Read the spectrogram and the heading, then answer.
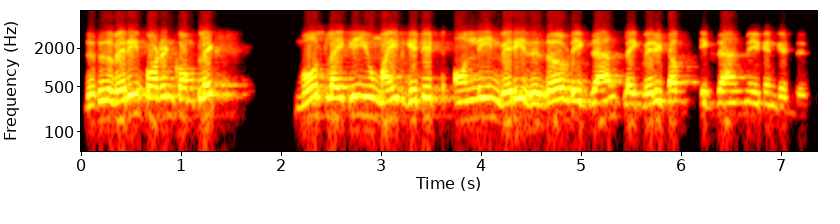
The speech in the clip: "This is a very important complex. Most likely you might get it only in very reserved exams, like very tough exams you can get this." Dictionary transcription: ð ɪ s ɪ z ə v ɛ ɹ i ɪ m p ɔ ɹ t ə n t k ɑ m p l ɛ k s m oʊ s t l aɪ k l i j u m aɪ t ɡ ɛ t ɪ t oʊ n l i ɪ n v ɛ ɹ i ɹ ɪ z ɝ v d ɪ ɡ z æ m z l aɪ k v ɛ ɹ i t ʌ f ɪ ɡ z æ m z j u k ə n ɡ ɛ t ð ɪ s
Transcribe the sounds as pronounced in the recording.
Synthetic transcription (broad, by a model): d ɪ s ɪ z ə v ɛ ɹ i ɪ m p ɔ ɹ t ə n t k ɑ m p l ɛ k s m oʊ s t l aɪ k l i j u m aɪ t ɡ ɛ t ɪ t oʊ n l i ɪ n v ɛ ɹ i ɹ ɪ z ɝ v d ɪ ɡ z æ m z l aɪ k v ɛ ɹ i t ʌ f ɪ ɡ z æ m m j u k ə n ɡ ɛ t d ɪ s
